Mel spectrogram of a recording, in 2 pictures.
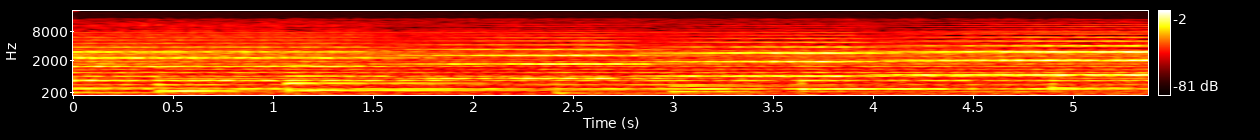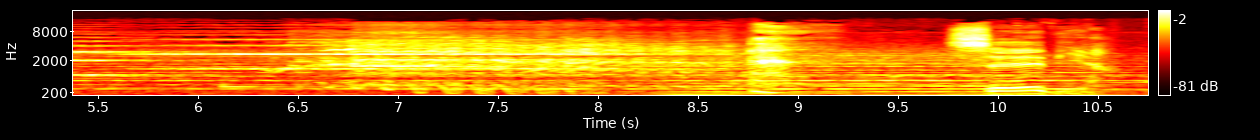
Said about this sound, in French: Il y a un cheval qui vient d'arriver au refuge.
